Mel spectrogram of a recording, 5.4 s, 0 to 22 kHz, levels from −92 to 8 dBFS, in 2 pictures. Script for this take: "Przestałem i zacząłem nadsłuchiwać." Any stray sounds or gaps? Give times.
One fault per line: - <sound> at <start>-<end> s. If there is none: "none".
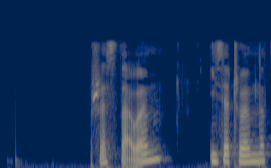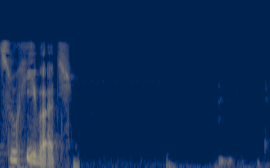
none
